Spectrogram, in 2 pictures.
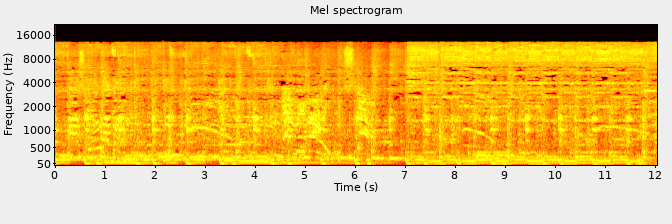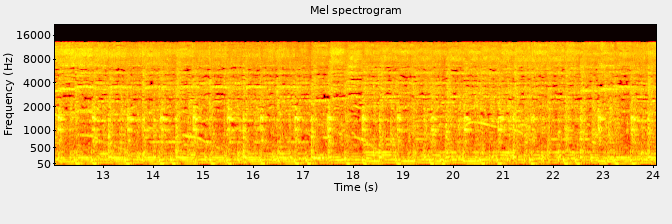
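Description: Live go-go band playing a steady, percussion-driven groove with bass and drums, with singing over it.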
